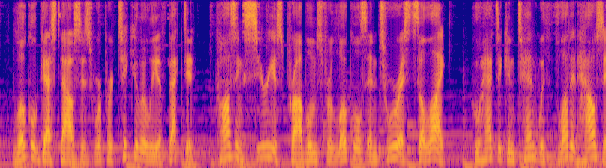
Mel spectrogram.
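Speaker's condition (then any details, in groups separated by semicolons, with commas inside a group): No condition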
